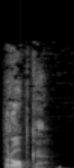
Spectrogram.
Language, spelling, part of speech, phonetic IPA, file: Russian, робко, adverb / adjective, [ˈropkə], Ru-робко.ogg
- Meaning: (adverb) shyly (in a shy manner); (adjective) short neuter singular of ро́бкий (róbkij)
